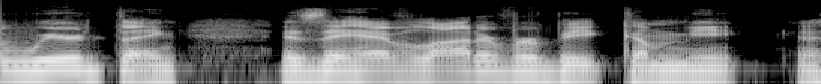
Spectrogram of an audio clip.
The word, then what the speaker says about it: Lotte Verbeek: So there's the weird thing is they have Lotte Verbeek come meet. Can I say her name right? Yep. Lotte Verbeek.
